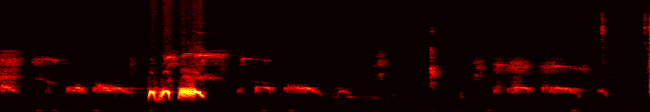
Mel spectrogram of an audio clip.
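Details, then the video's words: Spotted dove giving a 'giọng thổ' luring call: quiet, breathy coos broken by a burst of three loud, rounded notes in the middle, then more soft, trailing coos; a few faint clicks. "cu gáy giọng thổ, cu gay giong tho cuc dinh gay gọi"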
